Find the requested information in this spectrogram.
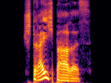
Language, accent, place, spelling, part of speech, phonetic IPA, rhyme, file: German, Germany, Berlin, streichbares, adjective, [ˈʃtʁaɪ̯çbaːʁəs], -aɪ̯çbaːʁəs, De-streichbares.ogg
- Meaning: strong/mixed nominative/accusative neuter singular of streichbar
